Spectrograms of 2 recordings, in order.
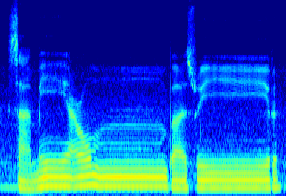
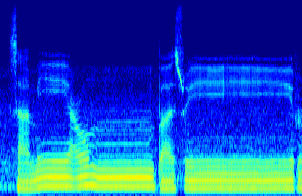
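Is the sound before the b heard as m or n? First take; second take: m; m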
